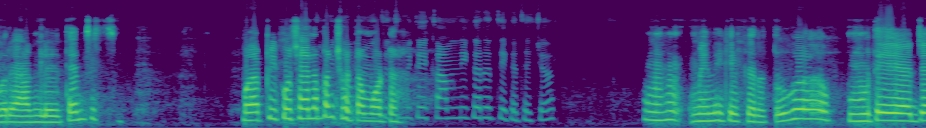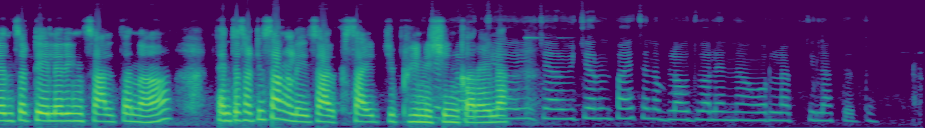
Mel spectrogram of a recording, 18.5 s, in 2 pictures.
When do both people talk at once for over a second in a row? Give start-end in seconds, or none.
none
